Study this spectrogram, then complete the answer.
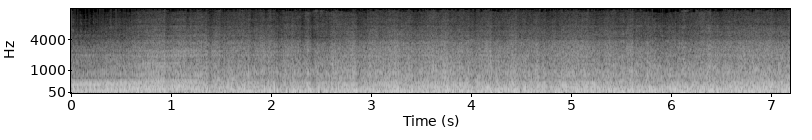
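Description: Honda VTR1000 SP1 V-twin motorcycle at speed on the motorway, a steady loud engine drone that rises in pitch early on, with constant heavy wind rush over the microphone throughout and no talking.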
